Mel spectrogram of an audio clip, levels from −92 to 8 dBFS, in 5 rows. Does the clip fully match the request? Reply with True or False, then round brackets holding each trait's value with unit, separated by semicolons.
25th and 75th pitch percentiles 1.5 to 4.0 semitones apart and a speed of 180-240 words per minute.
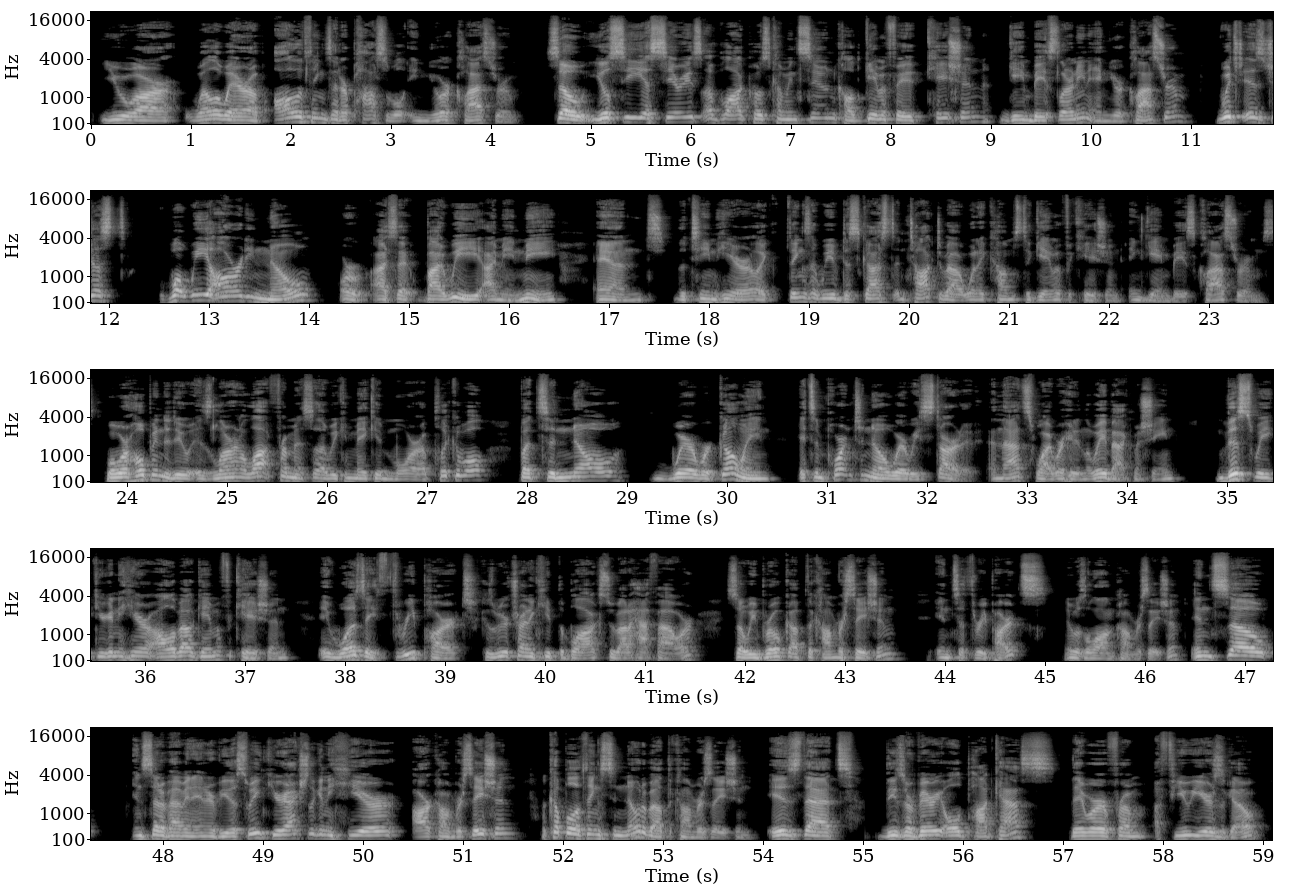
False (5.1 semitones; 190 wpm)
